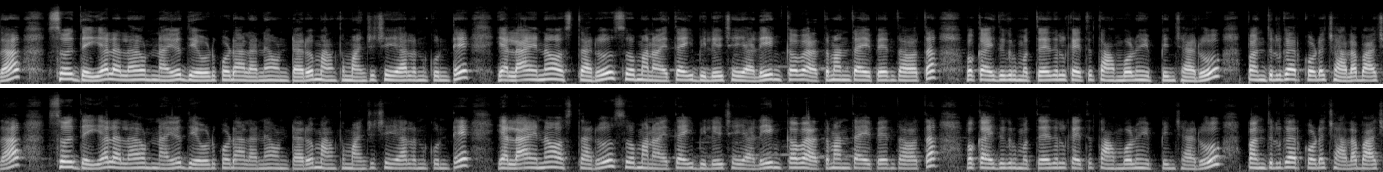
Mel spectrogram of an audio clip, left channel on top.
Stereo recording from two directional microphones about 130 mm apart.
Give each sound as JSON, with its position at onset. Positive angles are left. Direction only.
{"t": 0.0, "sound": "a woman's voice", "side_deg": 40}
